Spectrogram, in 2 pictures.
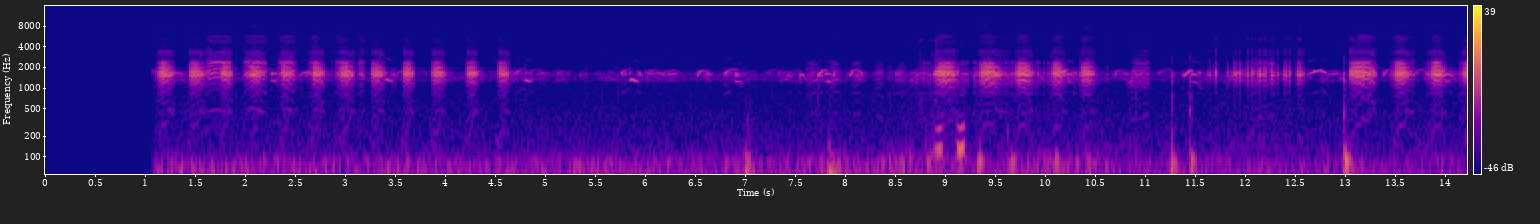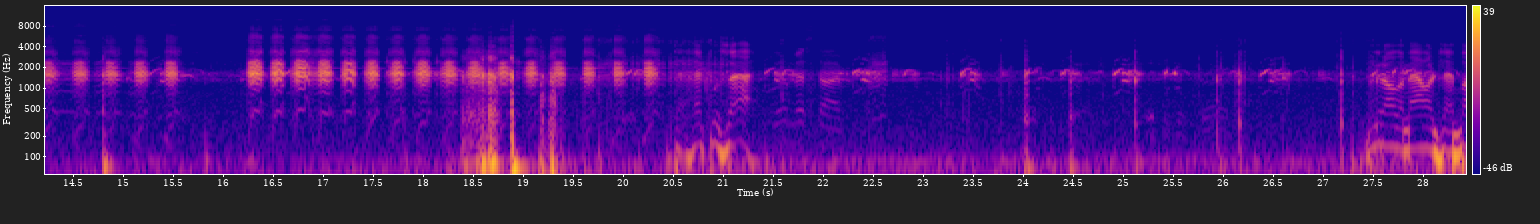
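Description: A flock of geese honking, with loud runs of quick calls several a second rising out of a steady chatter of more distant birds.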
